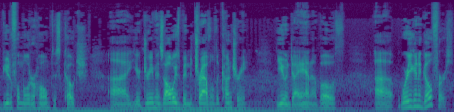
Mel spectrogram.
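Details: Adult male speaker; normal voice.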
